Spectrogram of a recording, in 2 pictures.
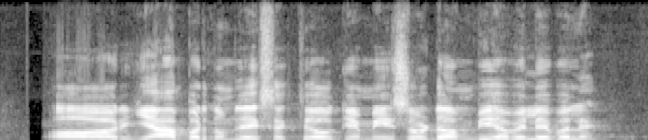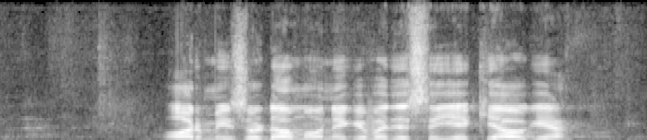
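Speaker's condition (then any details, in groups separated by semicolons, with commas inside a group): No condition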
